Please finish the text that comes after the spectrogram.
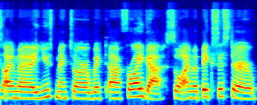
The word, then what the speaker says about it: Foróige: It's Foróige, yeah. Foróige. Okay, forgive my pronunciation.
